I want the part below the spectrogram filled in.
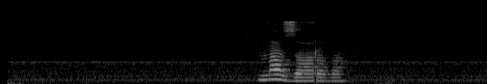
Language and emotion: Russian, neutral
